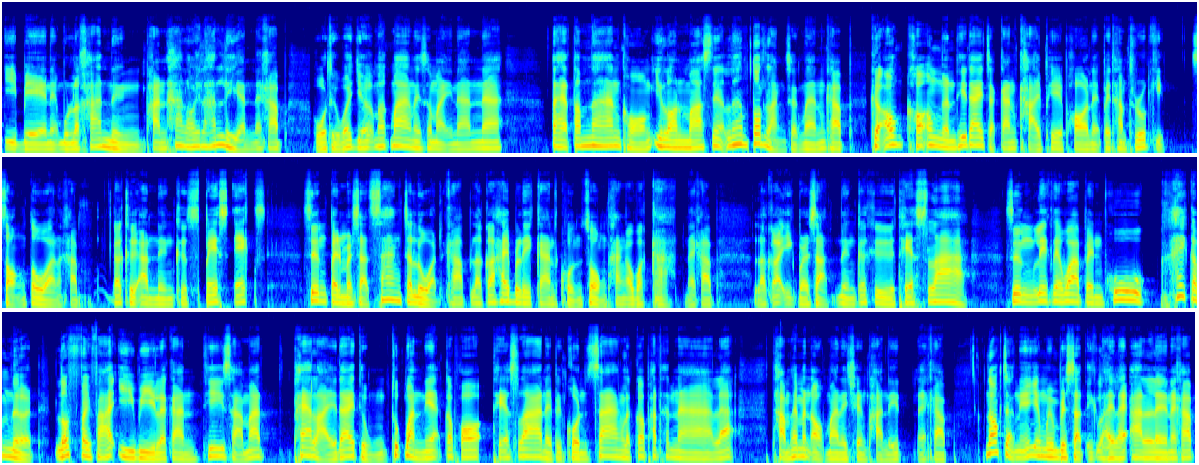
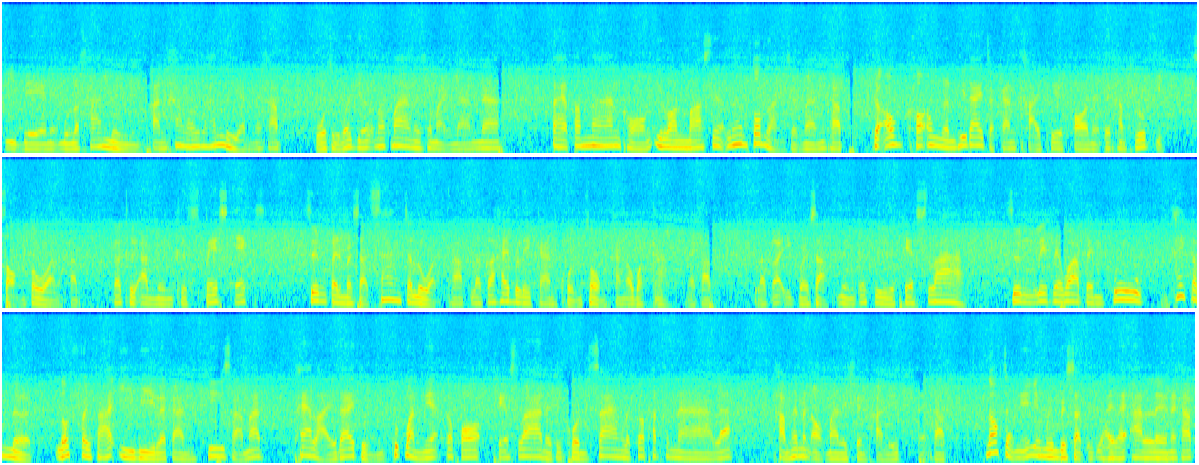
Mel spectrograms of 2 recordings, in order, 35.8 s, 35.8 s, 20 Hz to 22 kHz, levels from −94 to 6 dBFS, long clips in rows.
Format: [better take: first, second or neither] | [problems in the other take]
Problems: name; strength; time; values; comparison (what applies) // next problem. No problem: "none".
first | hiss; loud; throughout; 1 dB below the speech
